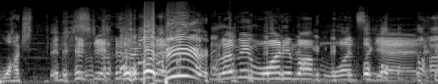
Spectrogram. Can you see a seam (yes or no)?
no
